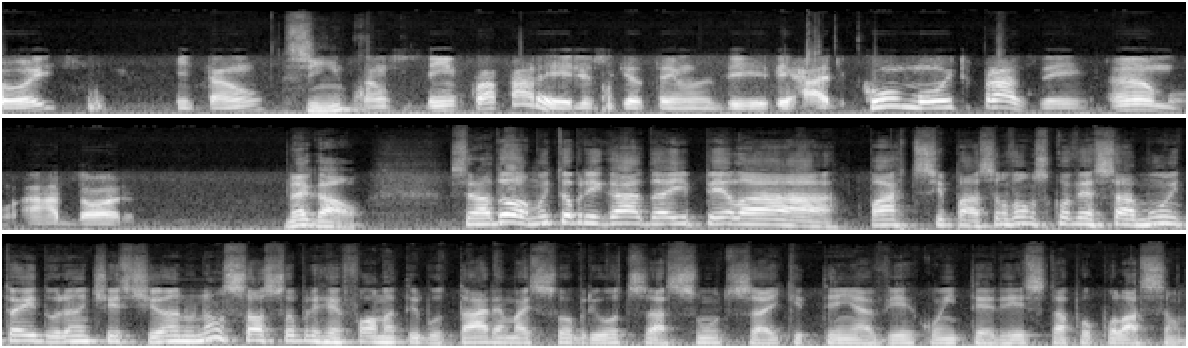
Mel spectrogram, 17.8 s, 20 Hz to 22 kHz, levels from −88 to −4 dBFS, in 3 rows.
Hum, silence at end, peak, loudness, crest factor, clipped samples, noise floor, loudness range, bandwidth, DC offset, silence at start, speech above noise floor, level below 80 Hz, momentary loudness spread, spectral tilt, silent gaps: none; 0 s; 0 dBFS; -14 LUFS; 14 dB; under 0.1%; -37 dBFS; 4 LU; 15.5 kHz; under 0.1%; 0 s; 23 dB; -38 dBFS; 8 LU; -6 dB/octave; none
